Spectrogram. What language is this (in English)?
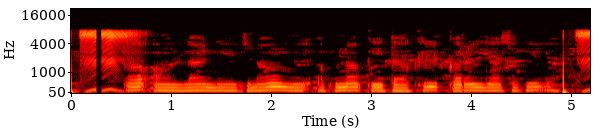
Bhojpuri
